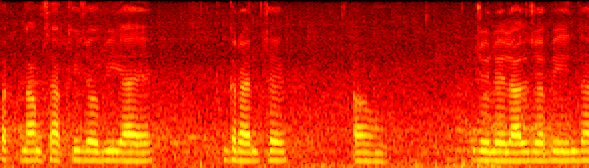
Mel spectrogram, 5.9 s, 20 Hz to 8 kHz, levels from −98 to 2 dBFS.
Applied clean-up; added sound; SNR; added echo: none; none; none; none.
